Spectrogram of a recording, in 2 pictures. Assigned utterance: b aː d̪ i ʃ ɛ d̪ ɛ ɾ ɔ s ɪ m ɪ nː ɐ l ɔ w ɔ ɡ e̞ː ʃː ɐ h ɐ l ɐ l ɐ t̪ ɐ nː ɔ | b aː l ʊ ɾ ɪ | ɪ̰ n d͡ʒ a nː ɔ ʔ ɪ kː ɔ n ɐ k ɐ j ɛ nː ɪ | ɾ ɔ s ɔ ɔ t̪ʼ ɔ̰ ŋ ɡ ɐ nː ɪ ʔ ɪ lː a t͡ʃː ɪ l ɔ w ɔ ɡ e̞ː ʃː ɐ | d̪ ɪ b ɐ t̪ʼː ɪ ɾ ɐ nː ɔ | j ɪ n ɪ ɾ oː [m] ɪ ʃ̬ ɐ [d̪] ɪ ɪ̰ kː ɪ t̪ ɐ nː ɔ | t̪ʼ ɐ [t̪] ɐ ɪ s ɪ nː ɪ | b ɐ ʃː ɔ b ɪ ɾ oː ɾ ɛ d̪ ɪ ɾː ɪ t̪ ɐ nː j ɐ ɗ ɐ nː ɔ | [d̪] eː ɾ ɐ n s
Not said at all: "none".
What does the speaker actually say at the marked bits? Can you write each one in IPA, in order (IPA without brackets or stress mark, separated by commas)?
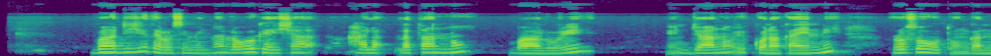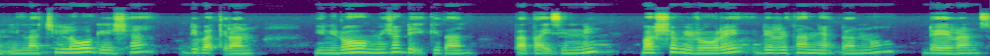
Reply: m, d̪, t̪, d̪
